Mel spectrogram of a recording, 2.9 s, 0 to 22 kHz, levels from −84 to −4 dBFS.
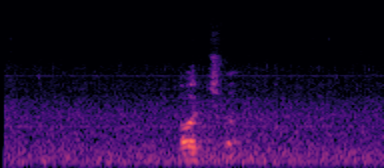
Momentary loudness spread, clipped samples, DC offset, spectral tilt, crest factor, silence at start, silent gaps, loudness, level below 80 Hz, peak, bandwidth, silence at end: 16 LU; under 0.1%; under 0.1%; -5.5 dB/octave; 22 dB; 0.05 s; none; -43 LUFS; -68 dBFS; -20 dBFS; 16 kHz; 0 s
